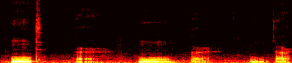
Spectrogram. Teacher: in the sacred hieroglyphic language of the old Egyptian wisdom, you would just pronounce nt-er without making the t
